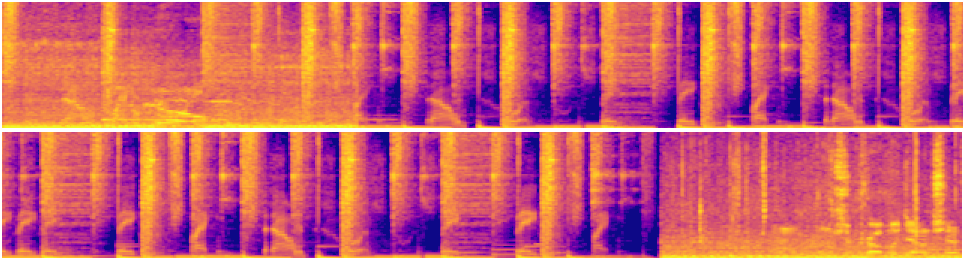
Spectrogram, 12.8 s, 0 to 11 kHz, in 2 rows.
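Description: Porsche 944 with a swapped 07k five-cylinder engine driving on a bumpy, frosty mountain road, loud engine drone that drops away and returns while the driver talks over the lulls.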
